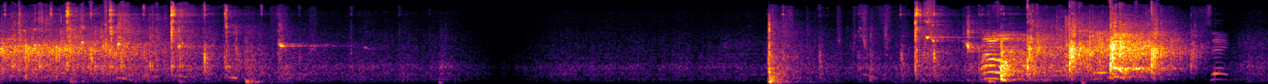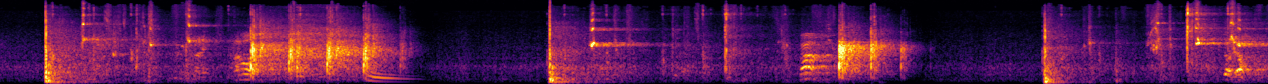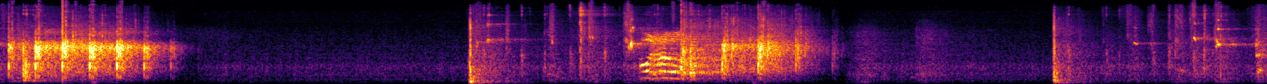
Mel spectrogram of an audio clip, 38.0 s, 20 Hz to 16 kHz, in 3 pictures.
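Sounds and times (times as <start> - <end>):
shoes squeaking on floor: 0.0 - 4.6, 7.7 - 10.5, 13.1 - 15.0, 18.2 - 21.1, 23.1 - 25.6, 30.0 - 32.4, 35.9 - 38.0.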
